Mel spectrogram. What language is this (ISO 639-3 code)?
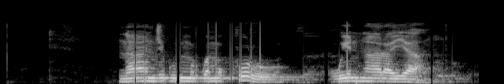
kin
